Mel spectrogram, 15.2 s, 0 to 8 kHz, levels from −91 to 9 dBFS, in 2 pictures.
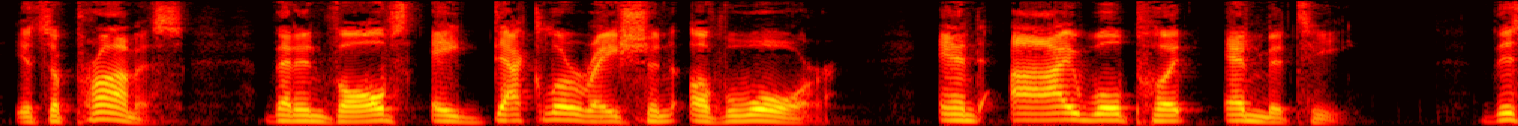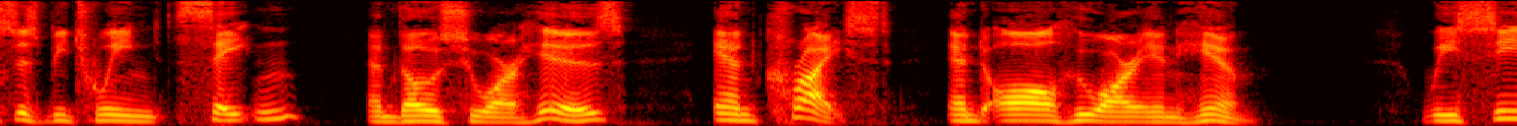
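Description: No faults in this speech clip: it has passed through call microphone processing, which trims the lowest bass and leaves nothing above 8 kHz, as expected for that path.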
